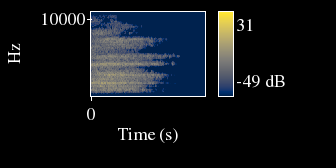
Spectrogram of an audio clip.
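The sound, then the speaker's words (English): A single deep exhale through the mouth, a soft, breathy rush that fades away over about a second and stands alone. “feel the breath start to come alive as you inhale through your nose. And maybe start to feel the exhale flow out through the mouth.”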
